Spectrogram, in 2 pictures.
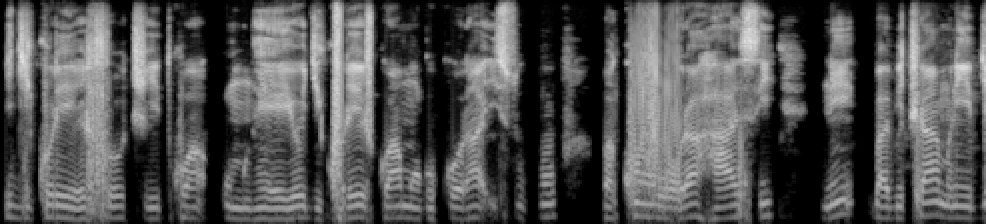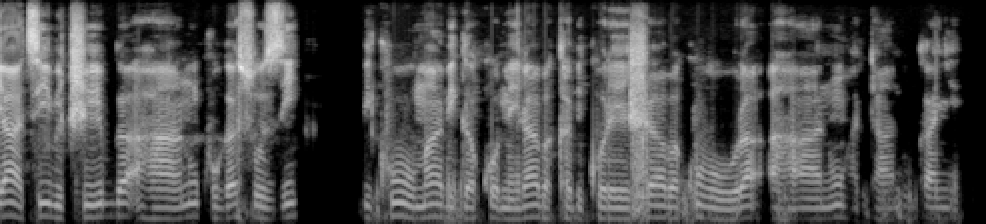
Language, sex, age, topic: Kinyarwanda, male, 36-49, government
